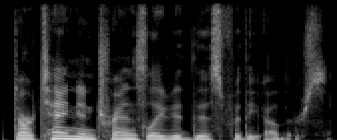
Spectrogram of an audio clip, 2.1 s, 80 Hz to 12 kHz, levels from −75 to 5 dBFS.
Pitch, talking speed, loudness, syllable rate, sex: 180 Hz, 170 wpm, -17 LUFS, 5.7 syllables/s, female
